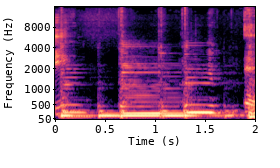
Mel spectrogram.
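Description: Electric guitar through a small combo amp playing a D7 chord, the IV chord of a blues in A, strummed several times in a steady rhythm. A new chord strikes right at the end as the progression moves on to A.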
